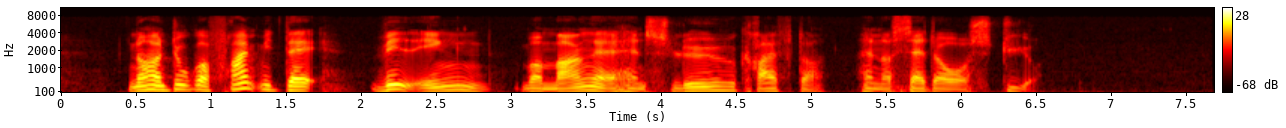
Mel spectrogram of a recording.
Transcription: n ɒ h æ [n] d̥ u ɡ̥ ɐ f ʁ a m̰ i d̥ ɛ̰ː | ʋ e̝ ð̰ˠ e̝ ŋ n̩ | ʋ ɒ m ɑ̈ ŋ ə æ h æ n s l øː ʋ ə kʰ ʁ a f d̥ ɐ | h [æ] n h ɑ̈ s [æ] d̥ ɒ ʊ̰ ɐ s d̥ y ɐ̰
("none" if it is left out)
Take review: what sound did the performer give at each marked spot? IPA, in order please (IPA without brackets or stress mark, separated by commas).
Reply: n, æ, æ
